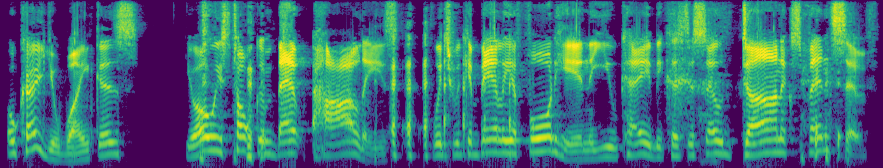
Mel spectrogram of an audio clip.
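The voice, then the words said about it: Put-on British accent drifting Australian. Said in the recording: “I should probably do this all in a British accent ... I think I turned into an Australian halfway through there.”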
